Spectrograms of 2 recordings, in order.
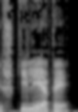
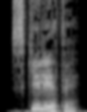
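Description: First: Шкелеты with ш in place of с; goblin mispronunciation. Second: Скелеты with a clear с; correct pronunciation. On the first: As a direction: say шкелеты, lisping the first sound as ш. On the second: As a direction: correct it firmly: Скелеты, crisp с. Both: A narrator's reading. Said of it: "поправила его Рианна".

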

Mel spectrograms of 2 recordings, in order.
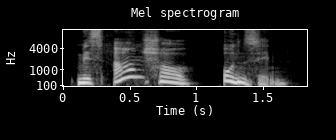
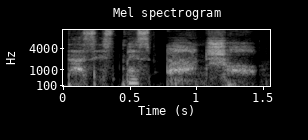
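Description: First: Incredulous question, then dismissive drop; exclaimed. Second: Slow, voiceless whisper. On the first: Lady rejecting her son's claim, exclaiming. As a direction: cry out in mild disbelief. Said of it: "rief die Dame". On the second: Boy telling his mother who the girl is, whispering. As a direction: whisper it slowly, as a secret. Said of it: "flüsterte er seiner Mutter zu". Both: A narrator's reading.

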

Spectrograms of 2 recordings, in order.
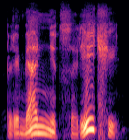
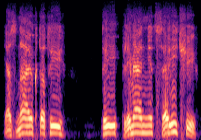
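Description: First: Slow, incredulous question; exclaimed question. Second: High, loud accusing cry; shouted accusation. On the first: Amis reacts to Kara's accusation, exclaiming in surprise. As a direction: echo it slowly as a startled question. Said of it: "воскликнул Эмис". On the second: Kara with a pistol exposes Marion, shouting. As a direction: fling the accusation out, pitched high. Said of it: "закричала она Марион". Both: A narrator's reading.

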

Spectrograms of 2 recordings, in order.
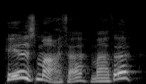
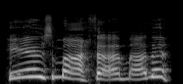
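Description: First: Put-on higher girl's voice; lightly lifted, girlish greeting; girl announcing herself. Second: Put-on very high, slow, excited child voices; high-pitched gleeful child's cry; children crying out. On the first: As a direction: announce your arrival as a young girl. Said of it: "said a girl, appearing as she spoke". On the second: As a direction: shout the news like two small children. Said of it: "cried the two young Cratchits". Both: A narrator's reading.

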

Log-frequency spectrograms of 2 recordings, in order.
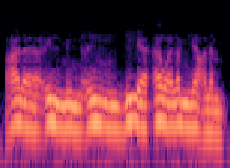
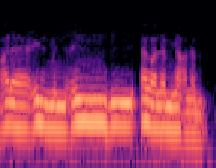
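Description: First: Short -ya on "عندي", joined to the next word; fatha on the ya. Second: Said in the usual way. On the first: Shown as a demonstration. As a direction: say "عندي" as indiya. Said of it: "بفتح الياء وصلا هكذا". (فتح ياء "عندي" وصلًا)

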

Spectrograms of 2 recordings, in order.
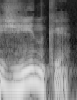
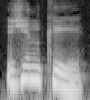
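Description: First: "жінки" stressed on the first syllable, жІнки. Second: "жінки" stressed on the last syllable, жінкИ. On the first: Host showing stress after numerals, "жінки" with first-syllable stress. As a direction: lean on the І of "жінки". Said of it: "зберігають наголос однини". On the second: Host showing the plural, "жінки" with final-syllable stress. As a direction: lean on the И of "жінки". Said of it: "у множині змінюють наголос". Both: Shown as a demonstration.

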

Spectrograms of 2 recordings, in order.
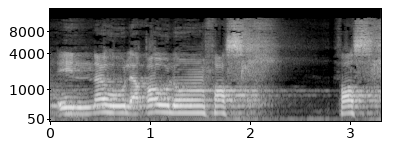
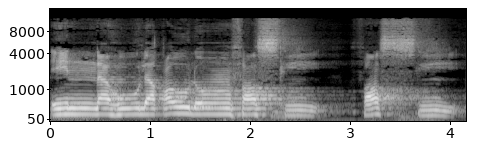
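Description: First: Slow recitation with the final ل of فصل left voiceless; faulty فصل with the lam inaudible; silent lam mistake. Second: Very slow recitation, فصل with still ص and audible voiced ل; drawn-out tajweed recitation, both final consonants of فصل sounded; correct voiced lam. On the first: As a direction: end فصل on a voiceless puff, tongue placed for ل. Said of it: "لا ينطق اللام". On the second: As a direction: finish فصل on a ringing ل, no vowel after ص. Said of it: "بدون تحريك، تسكين الصاد". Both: Shown as a demonstration.

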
